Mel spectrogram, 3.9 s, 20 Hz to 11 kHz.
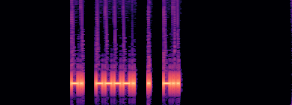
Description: Morse code, heard as a keyed tone, about 40 wpm, spaced as for 29 wpm, 690 Hz. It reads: N9ED
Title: USA Call Signs - 4 Characters - 2x Character Spacing - 40wpm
